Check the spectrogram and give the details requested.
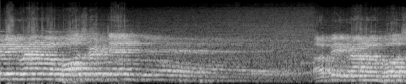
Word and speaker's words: Denzin: Oh, it's Denton's birthday. So on the... Oh, well, okay. Denton, not Denton. I know how to pronounce my D's and T's.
